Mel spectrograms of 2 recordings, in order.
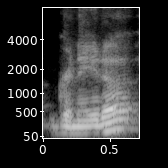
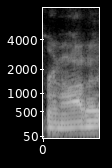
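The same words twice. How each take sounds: First: Grenada with a long ay, gre-NAY-da; Grenada as said first. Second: Granada with an open ah, gre-NAH-da; corrected Granada. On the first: Real, not acted. Host reading a viewer's place, saying gre-NAY-da. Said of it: "I said Grenada". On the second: Shown as a demonstration. Host checking his pronunciation, trying gre-NAH-da. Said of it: "Did I say that wrong?".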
